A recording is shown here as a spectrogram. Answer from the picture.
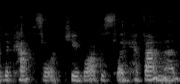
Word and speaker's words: Havana: capital of Cuba, obviously Havana. The B is the original Spanish spelling. Originally, it was pronounced Habana.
